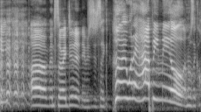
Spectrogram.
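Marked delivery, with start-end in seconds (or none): 2.3-3.7 put-on higher, louder little boy. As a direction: speak like an eager little boy. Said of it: "Can you do a boy voice?".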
